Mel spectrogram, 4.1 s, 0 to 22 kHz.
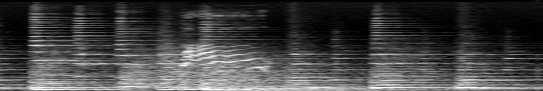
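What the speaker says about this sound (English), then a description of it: "That was a weird meow for a cat." A cat meows in the video game 60 Seconds! Reatomized, giving a few loud, strained, wavering calls over a droning game background, with a warbling rise in the middle.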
